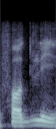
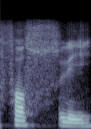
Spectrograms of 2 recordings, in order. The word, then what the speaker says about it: الفصل: Bukan hadza yaumul fadli, hadza yaumul fasli.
